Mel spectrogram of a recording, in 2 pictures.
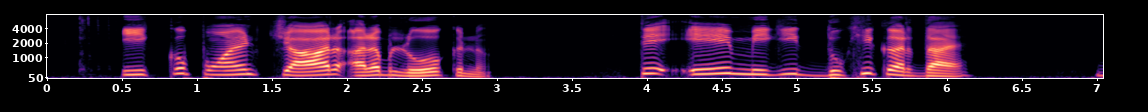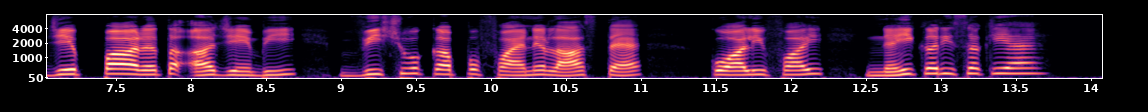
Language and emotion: Dogri, sad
